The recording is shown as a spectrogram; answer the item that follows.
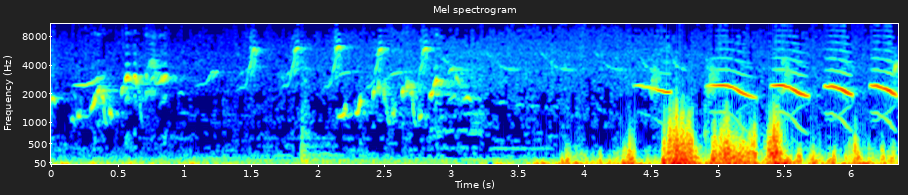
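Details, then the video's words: White-rumped shama song during a match between a short-tailed Medan bird and a balak 6 bird: soft scattered whistled notes early, then louder, downward-slurred clear whistles repeated roughly twice a second over low rumbling background noise. "MURAI BATU EKOR PENDEK VS MURAI BATU BALAK 6"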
